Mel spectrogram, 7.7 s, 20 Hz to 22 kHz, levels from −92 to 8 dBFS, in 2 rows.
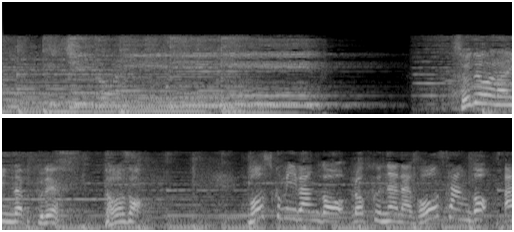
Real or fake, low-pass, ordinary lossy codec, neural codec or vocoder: real; 7.2 kHz; AAC, 32 kbps; none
